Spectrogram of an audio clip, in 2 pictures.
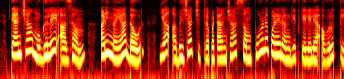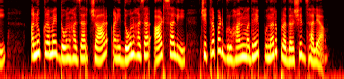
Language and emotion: Marathi, neutral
